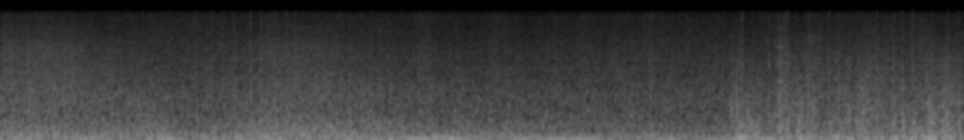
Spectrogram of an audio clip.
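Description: A boat's engine hums low and steady.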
